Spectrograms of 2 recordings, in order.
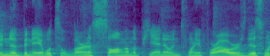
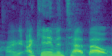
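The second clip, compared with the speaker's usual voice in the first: usual speaking voice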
